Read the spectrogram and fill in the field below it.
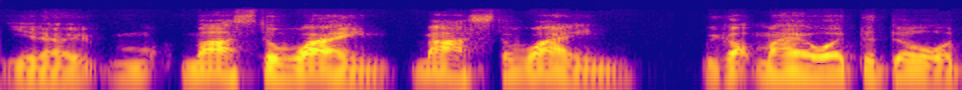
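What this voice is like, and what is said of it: Michael Caine Cockney impression. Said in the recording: “the Cockney one is the easiest one to start... the guy in like the Batman movies who's like Bruce Wayne's butler... Michael Caine”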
